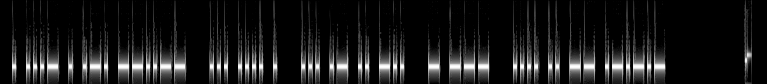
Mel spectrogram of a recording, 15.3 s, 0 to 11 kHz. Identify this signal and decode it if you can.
Morse code, heard as a keyed tone, about 17 wpm, 700 Hz. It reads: EVER, SHE SAID TO HIM.
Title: Sentences from Top 1600 Words 17wpm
